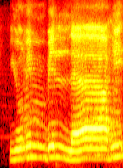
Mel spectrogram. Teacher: یہ واو معروف کی آدھی آواز نہیں تھی بلکہ پوری آواز تھی یو، تو اس کو پوری آواز کے ساتھ پڑھیے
